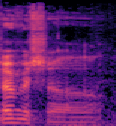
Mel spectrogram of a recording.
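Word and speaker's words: Revachol: I'm a good influence revision is pronounced rubber shawl okay these barrels are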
